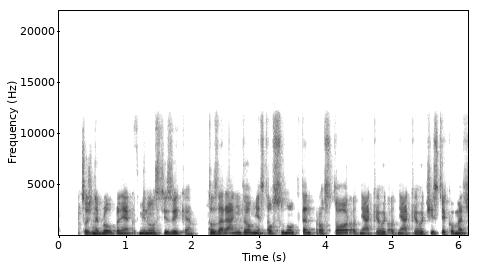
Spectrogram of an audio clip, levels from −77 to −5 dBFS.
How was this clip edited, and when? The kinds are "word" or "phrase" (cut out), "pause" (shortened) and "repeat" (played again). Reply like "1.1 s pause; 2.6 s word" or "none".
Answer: 1.1 s word; 3.1 s word; 4.9 s repeat

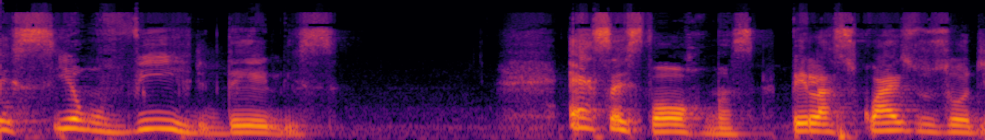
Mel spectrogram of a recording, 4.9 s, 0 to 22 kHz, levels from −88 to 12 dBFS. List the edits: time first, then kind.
1.0 s word; 3.2 s phrase; 3.9 s pause

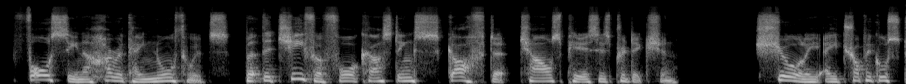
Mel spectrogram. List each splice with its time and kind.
2.4 s pause

